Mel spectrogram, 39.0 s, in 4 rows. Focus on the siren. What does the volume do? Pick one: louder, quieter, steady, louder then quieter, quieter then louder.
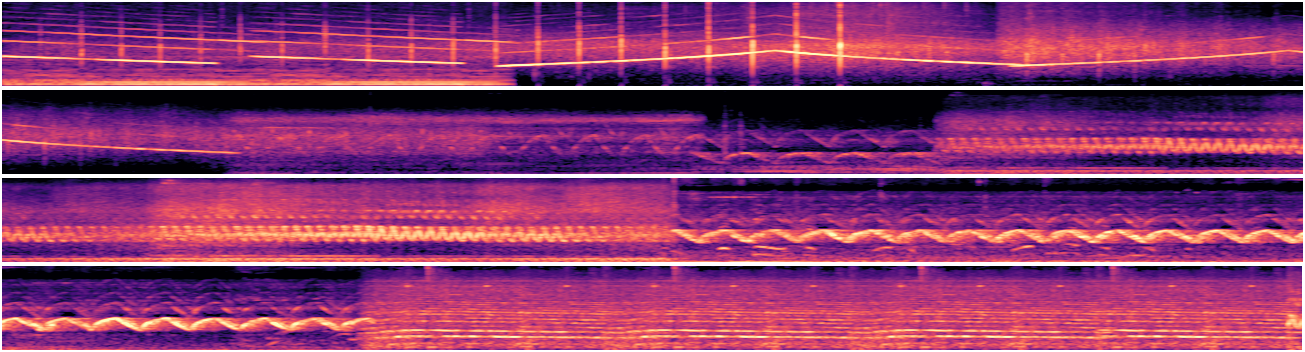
quieter then louder.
